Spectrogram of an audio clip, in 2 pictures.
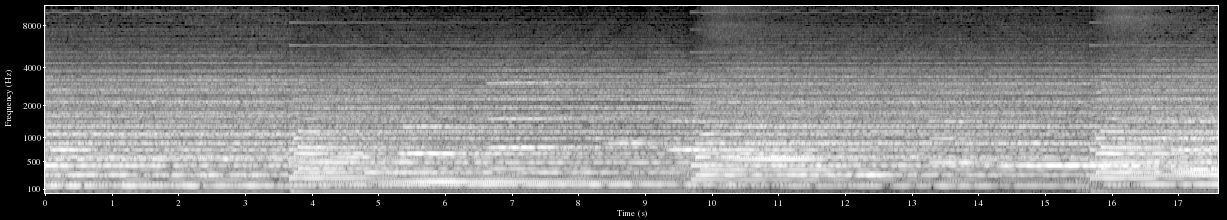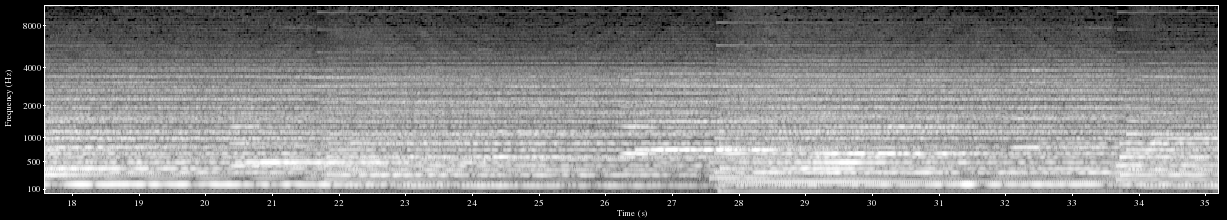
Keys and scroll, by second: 2.9 4, 6.0 3, 6.7 [, 7.1 ].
